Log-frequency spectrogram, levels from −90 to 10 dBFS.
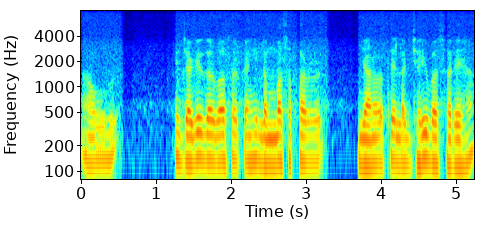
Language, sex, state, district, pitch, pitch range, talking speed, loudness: Chhattisgarhi, male, Chhattisgarh, Rajnandgaon, 130 Hz, 120-135 Hz, 135 wpm, -18 LUFS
